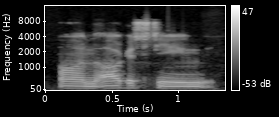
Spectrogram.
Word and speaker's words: Augustine: I think some commentary on Augustine is probably necessary here too, and kudos, Brian, for using the classical Latin pronunciation of Augustine.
